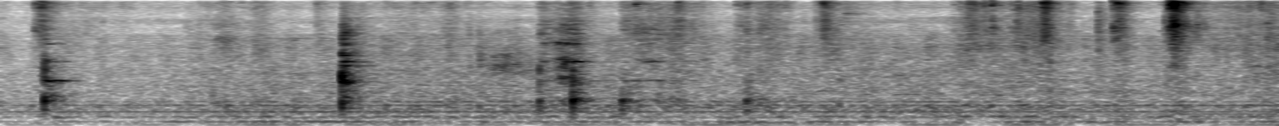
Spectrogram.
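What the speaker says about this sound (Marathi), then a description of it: "गॅस बंद करून घेते आणि एका ताटामध्ये काढून घेते" Mango coconut barfi mixture being scraped from a pan onto a ghee-greased plate, soft intermittent taps and scrapes of a spoon against metal, quiet and sparse.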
